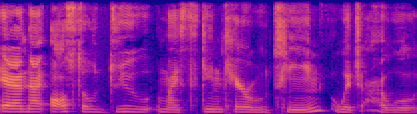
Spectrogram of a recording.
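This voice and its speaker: A woman with a New York accent speaks at a medium pitch. The recording is very clean, with a silent background. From New York, the Bronx. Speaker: aesthetician and podcast host. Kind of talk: casual talk to camera. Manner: casual, filler-heavy.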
